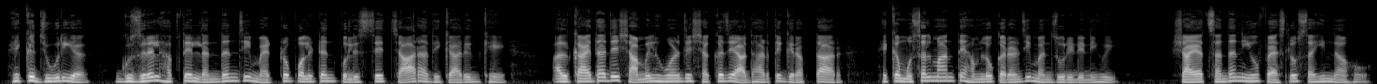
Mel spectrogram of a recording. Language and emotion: Sindhi, neutral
